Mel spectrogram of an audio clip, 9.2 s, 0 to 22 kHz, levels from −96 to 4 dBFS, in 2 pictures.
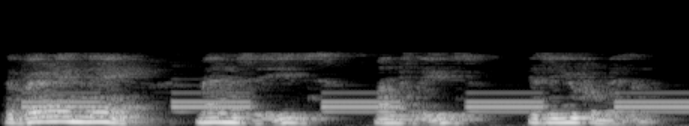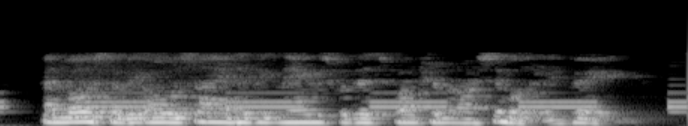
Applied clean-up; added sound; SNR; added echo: classical method WPE with log-MMSE.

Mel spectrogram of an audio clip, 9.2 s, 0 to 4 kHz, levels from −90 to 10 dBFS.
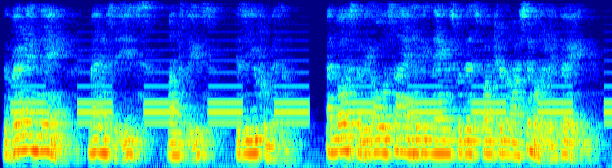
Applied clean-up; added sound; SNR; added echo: none; Telephone; 14 dB; reverberation time 1.0 s.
